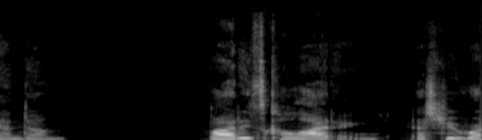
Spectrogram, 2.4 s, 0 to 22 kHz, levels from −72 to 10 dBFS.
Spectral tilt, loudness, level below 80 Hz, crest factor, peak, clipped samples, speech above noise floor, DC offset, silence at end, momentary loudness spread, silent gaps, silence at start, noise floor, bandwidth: -3.5 dB/octave; -23 LUFS; -60 dBFS; 18 dB; -8 dBFS; under 0.1%; 62 dB; under 0.1%; 0 s; 21 LU; none; 0 s; -86 dBFS; over 20 kHz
